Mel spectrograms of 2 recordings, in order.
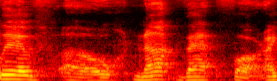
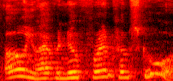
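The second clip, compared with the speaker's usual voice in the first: sweet mom voice; 9 semitones higher than usual. Retold or imitated. Mom greets son's friend.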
